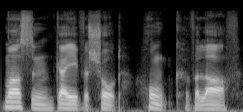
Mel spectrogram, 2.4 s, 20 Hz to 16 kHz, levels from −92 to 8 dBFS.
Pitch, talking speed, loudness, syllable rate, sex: 100 Hz, 195 wpm, -18 LUFS, 4.3 syllables/s, male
